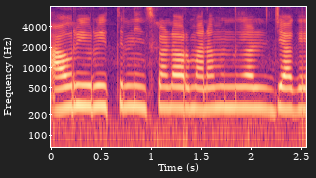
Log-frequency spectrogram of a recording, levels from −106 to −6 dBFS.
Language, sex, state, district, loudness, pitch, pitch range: Kannada, female, Karnataka, Chamarajanagar, -16 LUFS, 260 Hz, 250-270 Hz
